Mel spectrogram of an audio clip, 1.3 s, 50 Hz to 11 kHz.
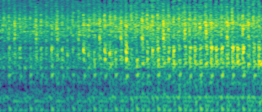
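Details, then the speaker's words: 2-litre Mazda RF diesel in a 1985 Ford Escort that sat 3 years on flat tyres, destined for an '86 Tempo: steady, even diesel clatter with constant rhythm and no misses; owner says it runs like a dream; normal idle. "a diesel 2 liter diesel engine listen to how that thing first so this is going in my 86 tempo"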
